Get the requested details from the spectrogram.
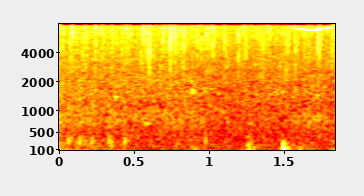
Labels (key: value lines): label: biophony, dolphin
recorder: SoundTrap 500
